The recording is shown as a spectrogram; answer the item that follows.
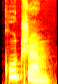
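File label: "кутшом", Komi, female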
